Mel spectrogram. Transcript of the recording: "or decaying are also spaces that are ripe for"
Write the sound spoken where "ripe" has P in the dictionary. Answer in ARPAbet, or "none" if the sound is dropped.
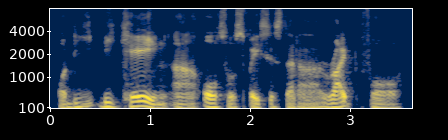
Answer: B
